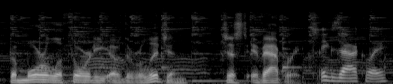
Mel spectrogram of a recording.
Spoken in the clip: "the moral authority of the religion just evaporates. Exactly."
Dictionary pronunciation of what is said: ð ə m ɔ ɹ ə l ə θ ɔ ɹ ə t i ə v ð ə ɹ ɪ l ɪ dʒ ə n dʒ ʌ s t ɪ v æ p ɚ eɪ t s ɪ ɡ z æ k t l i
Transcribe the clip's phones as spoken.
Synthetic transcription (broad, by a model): ð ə m ɔ ɹ l ə θ ɔ ɹ ə t i ə v ð ə ɹ ɪ l ɪ dʒ ə n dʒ ʌ s t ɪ v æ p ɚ eɪ t s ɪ ɡ z æ k t l i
